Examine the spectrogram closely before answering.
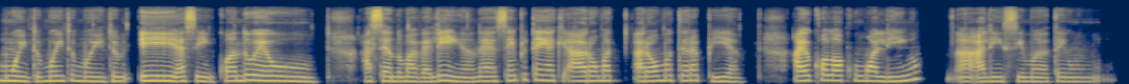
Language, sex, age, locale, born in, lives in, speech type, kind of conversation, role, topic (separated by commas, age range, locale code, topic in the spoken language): Portuguese, female, 35-39, pt-BR, Brazil, Portugal, conversation, podcast, guest, Como você organiza um cantinho de trabalho em casa?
